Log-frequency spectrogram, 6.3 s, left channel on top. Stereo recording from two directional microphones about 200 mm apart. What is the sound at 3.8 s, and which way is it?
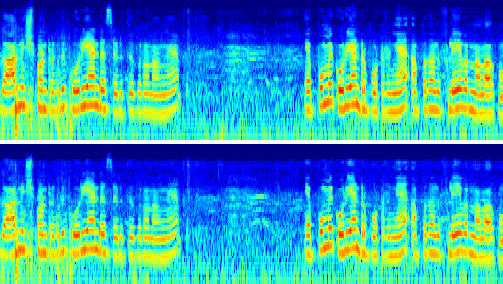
Speech, 5° right (ahead or behind).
